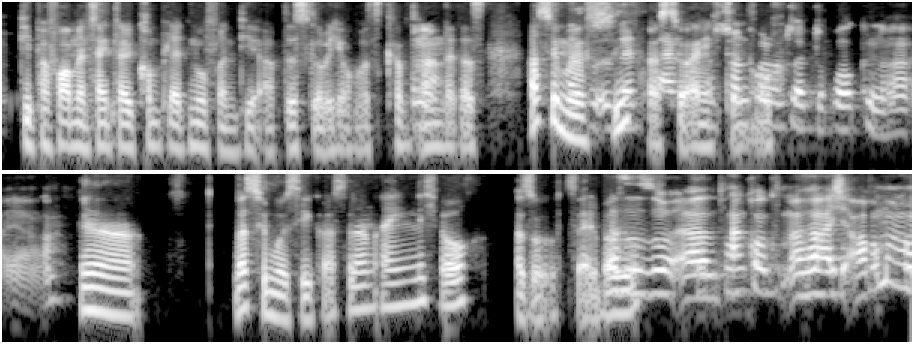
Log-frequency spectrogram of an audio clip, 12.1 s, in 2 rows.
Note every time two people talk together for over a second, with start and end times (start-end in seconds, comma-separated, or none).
3.8-5.2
